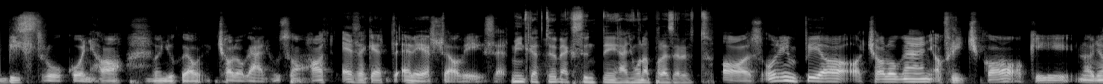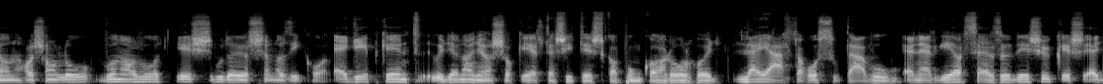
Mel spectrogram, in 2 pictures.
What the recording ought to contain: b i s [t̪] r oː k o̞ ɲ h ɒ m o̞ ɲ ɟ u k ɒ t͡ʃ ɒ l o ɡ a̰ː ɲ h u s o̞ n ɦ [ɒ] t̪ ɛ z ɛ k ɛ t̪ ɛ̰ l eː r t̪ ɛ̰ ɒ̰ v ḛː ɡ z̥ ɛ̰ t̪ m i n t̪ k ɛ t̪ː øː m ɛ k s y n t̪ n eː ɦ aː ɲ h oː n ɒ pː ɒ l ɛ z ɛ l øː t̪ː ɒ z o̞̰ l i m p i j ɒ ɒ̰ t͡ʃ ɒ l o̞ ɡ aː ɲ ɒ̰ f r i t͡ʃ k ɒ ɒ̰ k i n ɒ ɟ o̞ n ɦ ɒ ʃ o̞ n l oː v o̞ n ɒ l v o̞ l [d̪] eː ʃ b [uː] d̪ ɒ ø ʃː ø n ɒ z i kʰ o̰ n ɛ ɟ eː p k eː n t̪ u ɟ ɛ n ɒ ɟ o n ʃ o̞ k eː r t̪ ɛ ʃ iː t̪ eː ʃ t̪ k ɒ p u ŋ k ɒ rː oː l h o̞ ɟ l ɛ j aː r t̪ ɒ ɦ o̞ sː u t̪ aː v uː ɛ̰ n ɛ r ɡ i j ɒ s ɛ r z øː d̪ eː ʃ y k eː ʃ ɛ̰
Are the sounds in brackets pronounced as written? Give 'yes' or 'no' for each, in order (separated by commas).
yes, yes, no, no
